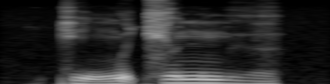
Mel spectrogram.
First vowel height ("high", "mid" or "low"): high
